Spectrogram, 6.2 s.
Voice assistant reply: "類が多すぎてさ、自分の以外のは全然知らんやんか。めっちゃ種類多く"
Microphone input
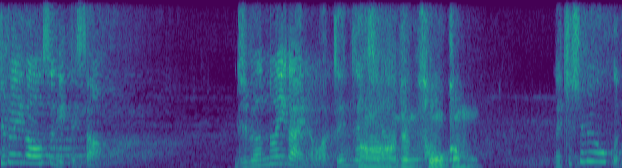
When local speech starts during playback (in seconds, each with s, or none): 3.5 s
